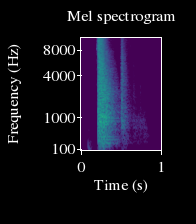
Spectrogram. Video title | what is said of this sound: SciFest 2022: Breaking Point | tap it against the glass it's gone oh rock hard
